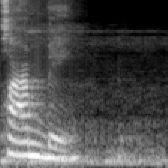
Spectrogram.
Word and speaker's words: climbing: Rock climbing. Rock climbing? Nhớ là chữ M con nhé. Rock climbing. Chữ B ở đây là âm câm.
